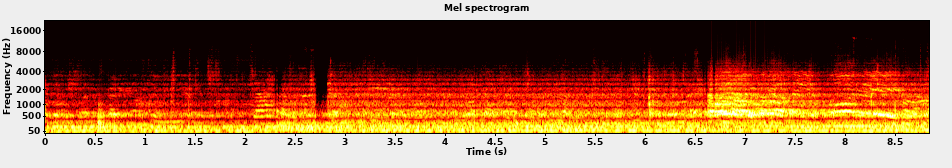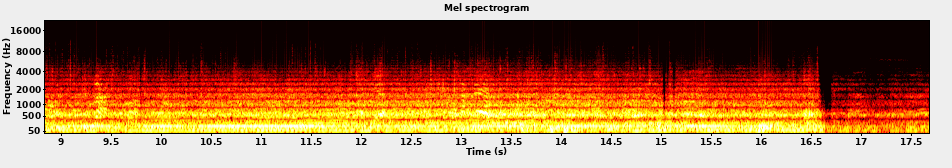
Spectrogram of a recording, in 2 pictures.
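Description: A crowd murmurs and calls out nearby.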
